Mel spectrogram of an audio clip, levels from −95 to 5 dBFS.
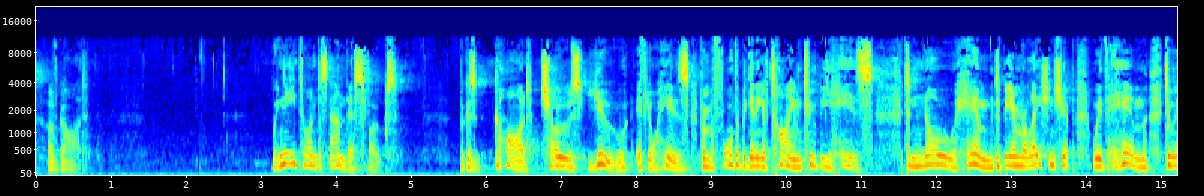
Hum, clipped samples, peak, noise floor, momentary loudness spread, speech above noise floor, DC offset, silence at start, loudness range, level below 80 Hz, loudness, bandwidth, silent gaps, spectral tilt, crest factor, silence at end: none; under 0.1%; -8 dBFS; -68 dBFS; 9 LU; 41 dB; under 0.1%; 0 s; 7 LU; -64 dBFS; -27 LUFS; 11.5 kHz; none; -4 dB/octave; 20 dB; 0 s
